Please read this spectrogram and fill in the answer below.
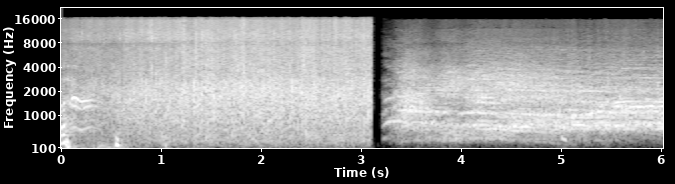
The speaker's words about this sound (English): Let's give an applause to all the old people. Give an applause to living grandparents. Let's go.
